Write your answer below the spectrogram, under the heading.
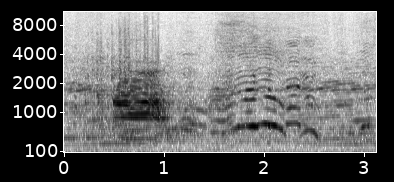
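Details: A big bull struggling to board a truck in Indonesia while a crowd watches: a short loud bellowing moo, wavering pitch, amid shouting voices and loud background noise.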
